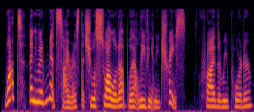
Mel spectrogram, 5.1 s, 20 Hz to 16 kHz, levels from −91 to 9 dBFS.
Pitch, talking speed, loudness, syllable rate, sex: 240 Hz, 200 wpm, -19 LUFS, 6.1 syllables/s, female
